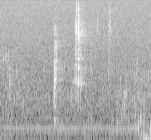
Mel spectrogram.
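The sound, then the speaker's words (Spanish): A quiet sip from a drink: a few soft wet mouth clicks and a slurp, then a fuller gulp at the end, with no talking. “doy un trago para darme valor.”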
